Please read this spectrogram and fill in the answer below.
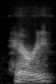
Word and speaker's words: Herre: It's pronounced Harry. Funny spelling on that.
